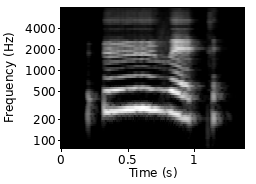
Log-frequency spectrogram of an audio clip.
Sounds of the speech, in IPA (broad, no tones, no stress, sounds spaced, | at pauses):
ʔ øː v ɛ k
